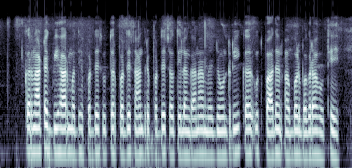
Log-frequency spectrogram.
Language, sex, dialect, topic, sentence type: Chhattisgarhi, male, Northern/Bhandar, agriculture, statement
